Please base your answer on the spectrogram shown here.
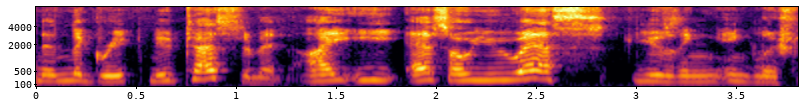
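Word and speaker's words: Ἰησοῦς: And you'll notice in the Greek text, the name for Joshua is Iesus, or Jesus, more like the y sound, exactly the same as it's spelled and probably pronounced in the New Testament for Jesus. That's how it's written in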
